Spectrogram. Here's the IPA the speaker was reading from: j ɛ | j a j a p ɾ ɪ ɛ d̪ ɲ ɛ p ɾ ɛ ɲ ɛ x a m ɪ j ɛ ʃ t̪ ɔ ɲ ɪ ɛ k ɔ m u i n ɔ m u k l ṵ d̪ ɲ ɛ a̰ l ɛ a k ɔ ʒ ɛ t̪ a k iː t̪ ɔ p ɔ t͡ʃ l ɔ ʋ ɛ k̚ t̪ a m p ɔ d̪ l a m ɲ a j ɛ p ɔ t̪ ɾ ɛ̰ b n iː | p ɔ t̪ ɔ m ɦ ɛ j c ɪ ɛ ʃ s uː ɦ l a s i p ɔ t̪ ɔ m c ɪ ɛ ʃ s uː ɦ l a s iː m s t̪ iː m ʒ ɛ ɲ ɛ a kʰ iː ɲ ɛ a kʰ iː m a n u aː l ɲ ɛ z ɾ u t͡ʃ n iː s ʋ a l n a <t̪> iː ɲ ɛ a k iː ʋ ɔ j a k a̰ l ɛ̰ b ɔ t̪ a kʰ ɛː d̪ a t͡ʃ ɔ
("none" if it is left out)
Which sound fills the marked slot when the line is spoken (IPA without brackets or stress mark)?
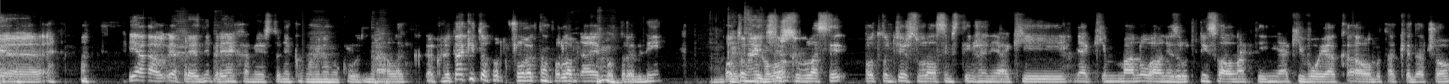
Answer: t̪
